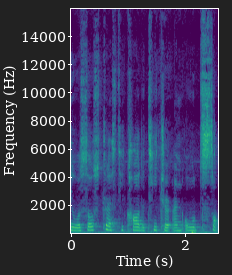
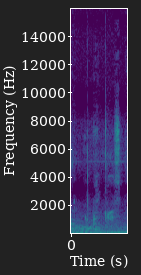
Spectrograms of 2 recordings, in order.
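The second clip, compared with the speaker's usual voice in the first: hushed, barely voiced; whispered aside; 18 dB quieter than usual. Real, not acted. Vlogger muttering about an old short, whispering.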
